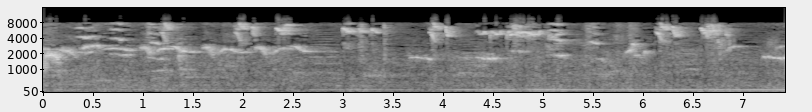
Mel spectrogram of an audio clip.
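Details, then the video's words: White-rumped shama, a caged therapy bird singing openly, mixing harsh squawks with looping whistles and high sharp notes in bursts, a low mechanical hum running through much of it. "Murai batu spesialis terapi sedang ngeplong"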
